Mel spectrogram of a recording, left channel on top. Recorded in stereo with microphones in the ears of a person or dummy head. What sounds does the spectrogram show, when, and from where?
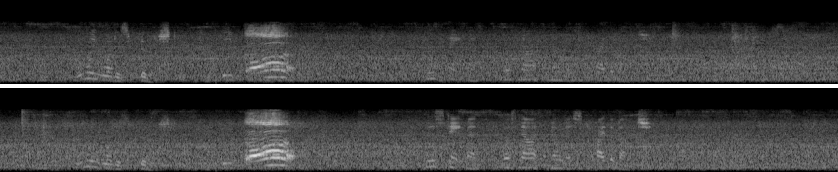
0.8 s a man speaking: 25° left (ahead or behind)
2.4 s a scream: 20° right (ahead or behind)
4.2 s a woman speaking: 45° right (ahead or behind)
